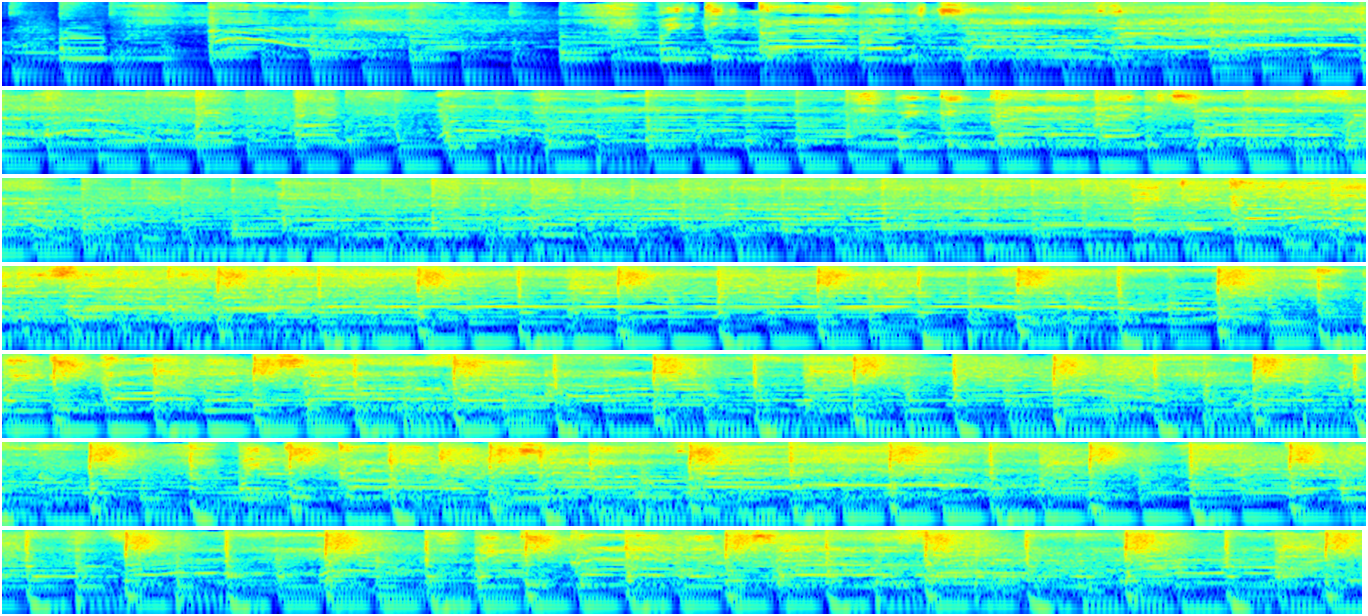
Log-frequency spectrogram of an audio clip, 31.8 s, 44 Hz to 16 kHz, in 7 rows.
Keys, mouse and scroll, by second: 7.0 click, 9.5 5, 11.8 0, 11.9 0, 12.6 0, 12.8 Return, 15.8 click, 16.1-17.0 typing, 17.6 Return, 19.7 click, 20.1-21.3 typing, 24.0-26.9 drag, 27.7-31.7 drag.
